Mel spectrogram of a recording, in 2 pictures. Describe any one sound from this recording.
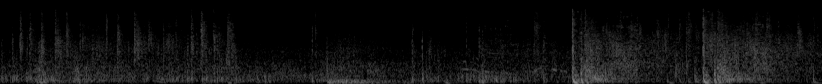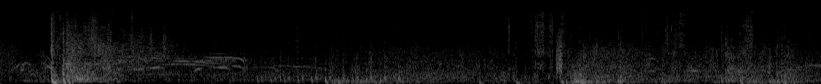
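Gunfire and explosions crackle in the distance.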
